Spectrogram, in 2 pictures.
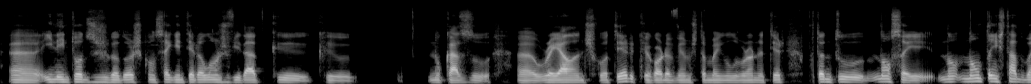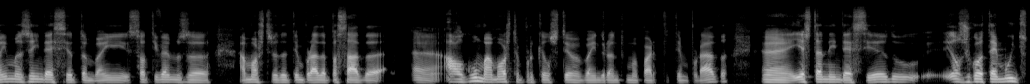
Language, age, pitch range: Portuguese, 20-39, 100-120 Hz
